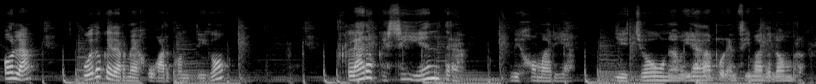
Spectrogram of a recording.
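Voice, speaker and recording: A woman co-hosting a parenting podcast, reading a children's story aloud with lively, expressive voices for the characters. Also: mid-range voice, moderate pace, creaky, pauses often. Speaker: podcast co-host. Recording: music playing faintly behind.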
